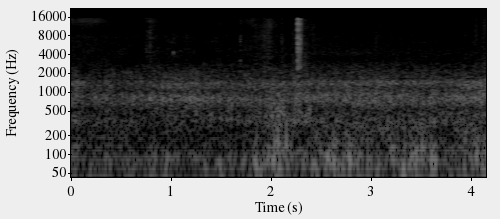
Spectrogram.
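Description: Outdoor ambience dominated by wind buffeting the microphone, an uneven low rumble, with a single faint click about two seconds in.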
